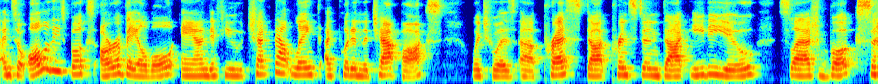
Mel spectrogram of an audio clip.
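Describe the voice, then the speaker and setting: A middle-aged woman illustrator chatting casually on a live stream, with many fillers and a voice going hoarse. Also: medium pitch, fairly bright tone. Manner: many fillers, talks while showing pages. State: losing her voice, coughing.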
